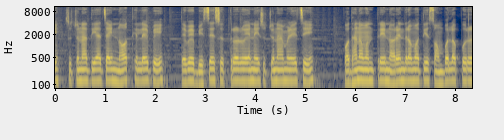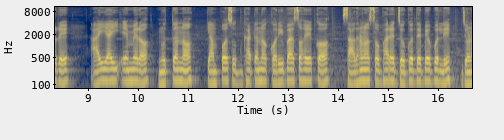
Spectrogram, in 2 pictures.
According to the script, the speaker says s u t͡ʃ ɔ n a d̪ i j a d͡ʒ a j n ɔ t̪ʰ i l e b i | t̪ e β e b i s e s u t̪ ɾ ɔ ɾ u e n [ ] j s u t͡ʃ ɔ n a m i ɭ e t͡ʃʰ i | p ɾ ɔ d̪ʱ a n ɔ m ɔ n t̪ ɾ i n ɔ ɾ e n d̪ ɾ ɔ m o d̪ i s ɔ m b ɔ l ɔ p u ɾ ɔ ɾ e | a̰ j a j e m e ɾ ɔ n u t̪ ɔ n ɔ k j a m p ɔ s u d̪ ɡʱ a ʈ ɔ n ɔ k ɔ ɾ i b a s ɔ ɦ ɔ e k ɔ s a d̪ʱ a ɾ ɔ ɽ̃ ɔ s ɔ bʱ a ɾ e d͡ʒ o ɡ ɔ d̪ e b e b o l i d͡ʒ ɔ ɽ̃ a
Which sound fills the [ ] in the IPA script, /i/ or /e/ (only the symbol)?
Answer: e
